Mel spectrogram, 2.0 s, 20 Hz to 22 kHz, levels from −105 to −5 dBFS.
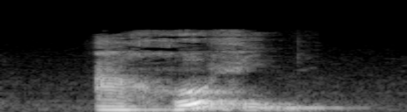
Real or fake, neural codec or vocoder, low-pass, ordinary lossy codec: real; none; 7.2 kHz; AAC, 48 kbps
